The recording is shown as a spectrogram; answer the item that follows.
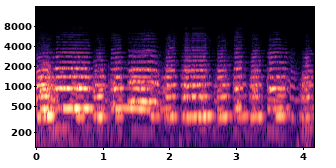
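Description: A group of hunting horns playing together in unison: a brassy fanfare of short and held notes that move between several pitches.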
